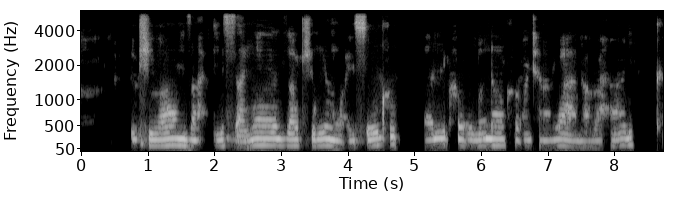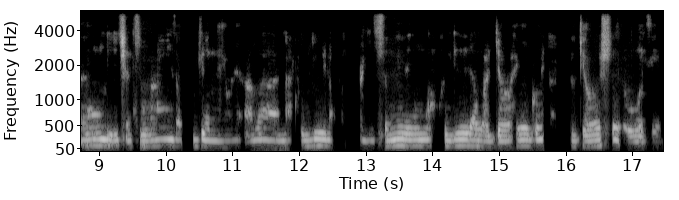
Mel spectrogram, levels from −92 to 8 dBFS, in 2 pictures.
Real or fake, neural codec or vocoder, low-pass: fake; codec, 32 kHz, 1.9 kbps, SNAC; 5.4 kHz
